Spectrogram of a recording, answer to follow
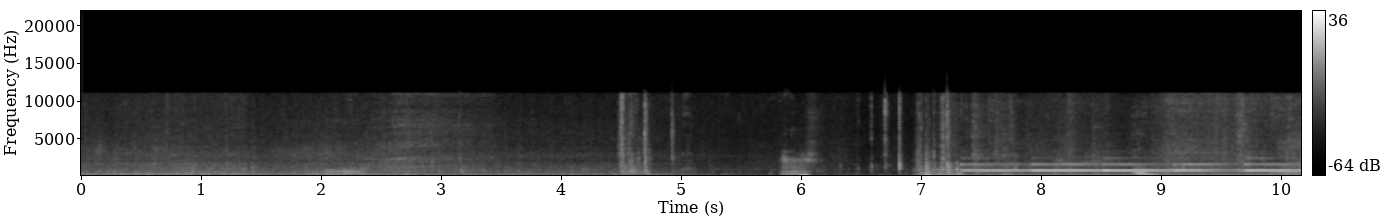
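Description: A car engine running as the car rolls slowly into a garage, then dropping away. About seven seconds in there is a sharp clunk, followed by a steady electric whine with a low hum under it that keeps going.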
